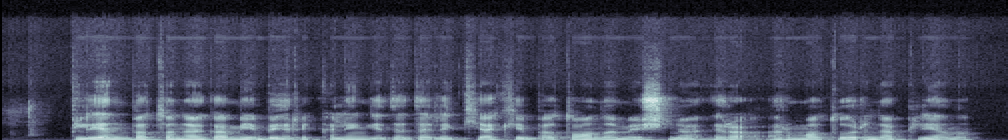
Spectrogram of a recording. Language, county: Lithuanian, Kaunas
